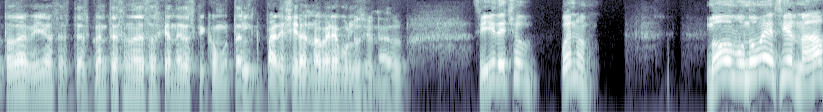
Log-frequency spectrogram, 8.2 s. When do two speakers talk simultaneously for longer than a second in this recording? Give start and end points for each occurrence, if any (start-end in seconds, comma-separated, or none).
none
